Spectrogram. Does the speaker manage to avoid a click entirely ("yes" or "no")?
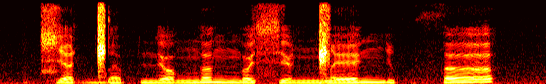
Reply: no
